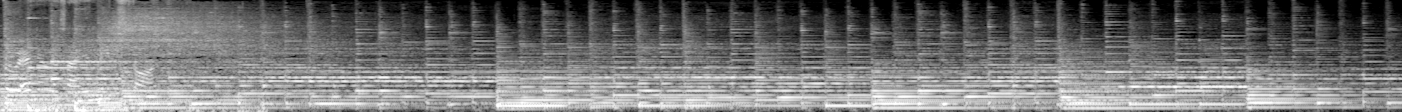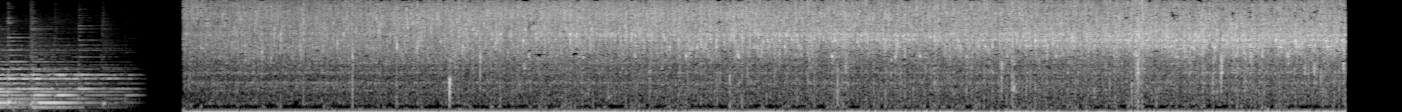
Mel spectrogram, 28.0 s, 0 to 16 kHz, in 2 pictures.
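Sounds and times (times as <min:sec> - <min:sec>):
onions sizzling in hot oil: 0:15.9 - 0:27.5.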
